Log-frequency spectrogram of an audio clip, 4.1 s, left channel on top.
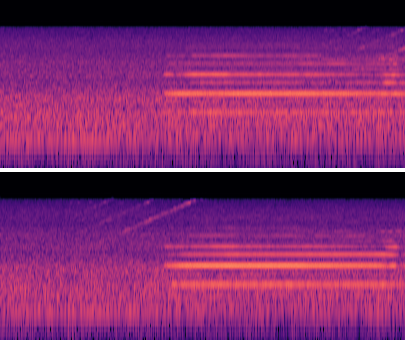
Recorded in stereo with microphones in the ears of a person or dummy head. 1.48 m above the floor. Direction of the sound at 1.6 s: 60° left (ahead or behind).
